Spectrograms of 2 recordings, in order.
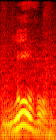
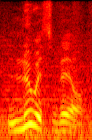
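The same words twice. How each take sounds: First: It is said in the local Kentucky way. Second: It is said in a common non-local way. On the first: This is how people in Kentucky say it. "but we call it Louisville" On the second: This is how people from elsewhere say it. "You may pronounce it as Louisville"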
